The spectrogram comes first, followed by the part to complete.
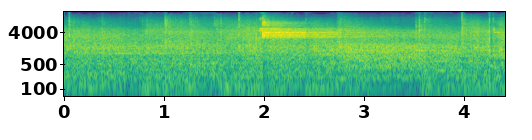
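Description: Basketballs bouncing on a hardwood gym floor during dribbling and passing drills.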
